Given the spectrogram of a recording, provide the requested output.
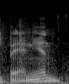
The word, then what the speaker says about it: Banyan: My name is Banyan, which is spelled B-A-N-Y-A-N.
